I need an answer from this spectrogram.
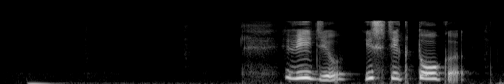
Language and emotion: Russian, sad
